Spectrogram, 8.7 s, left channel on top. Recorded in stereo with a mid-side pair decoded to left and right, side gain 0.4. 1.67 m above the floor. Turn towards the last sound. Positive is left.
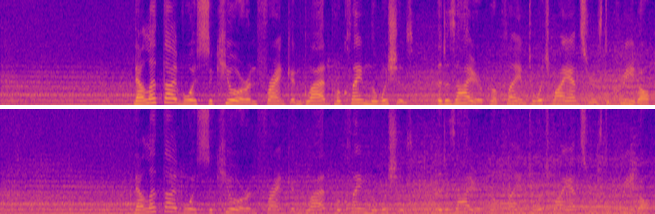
turn(degrees=55)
